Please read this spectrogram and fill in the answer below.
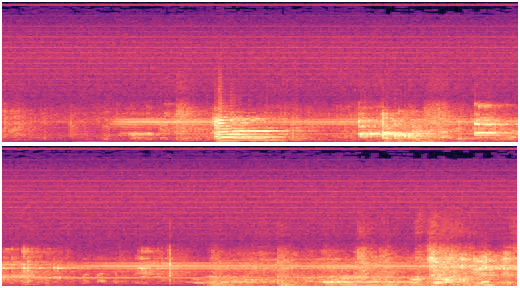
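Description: A rock band on stage, heard through a worn, muffled VHS recording: a voice over the PA mixed with held instrument tones and a few thumps, more like talk and scattered playing than a song in full swing.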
